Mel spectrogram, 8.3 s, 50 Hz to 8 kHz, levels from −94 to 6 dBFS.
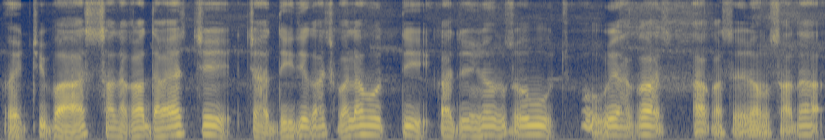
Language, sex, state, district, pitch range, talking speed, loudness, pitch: Bengali, male, West Bengal, Paschim Medinipur, 120-140 Hz, 160 wpm, -19 LUFS, 135 Hz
